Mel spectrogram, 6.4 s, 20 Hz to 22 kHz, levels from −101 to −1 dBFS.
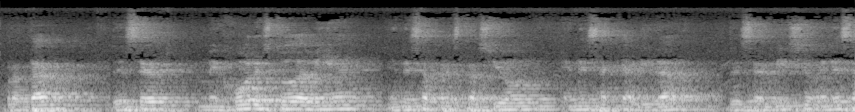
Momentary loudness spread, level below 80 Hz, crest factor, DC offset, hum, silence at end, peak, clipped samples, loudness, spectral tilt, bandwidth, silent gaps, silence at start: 9 LU; -30 dBFS; 16 dB; under 0.1%; none; 0 s; 0 dBFS; under 0.1%; -19 LUFS; -6.5 dB/octave; 16.5 kHz; none; 0 s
